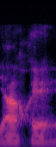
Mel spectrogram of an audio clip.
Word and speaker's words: 야훼: 이 말 그대로 사실 발음하면 야훼 이렇게 된다고 말씀드렸죠.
